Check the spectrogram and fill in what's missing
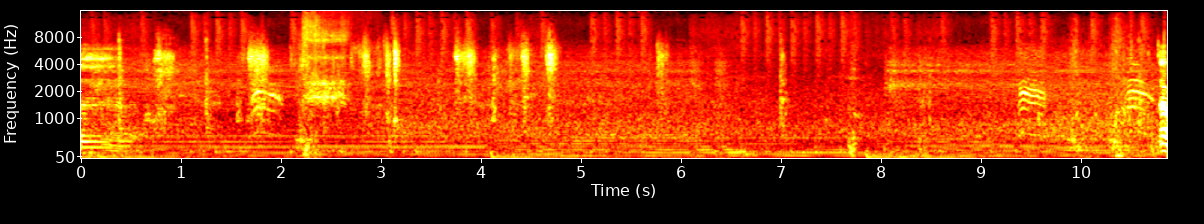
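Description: Bird cawing in the video game Slain, harsh crow calls repeating over busy game sound effects and music, with a player talking at moments.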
